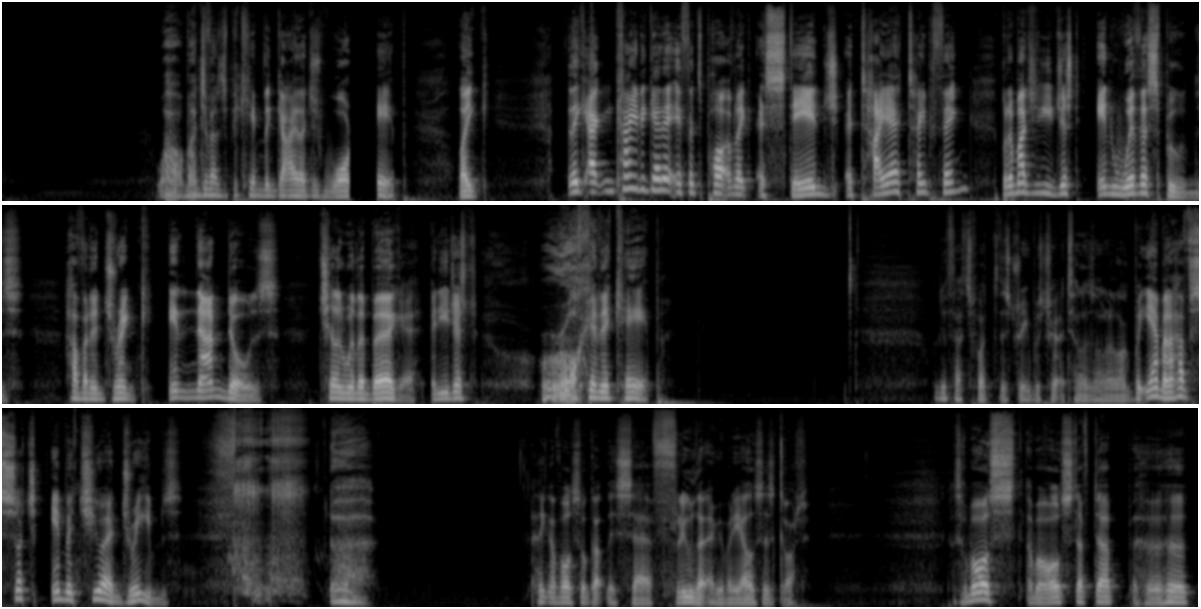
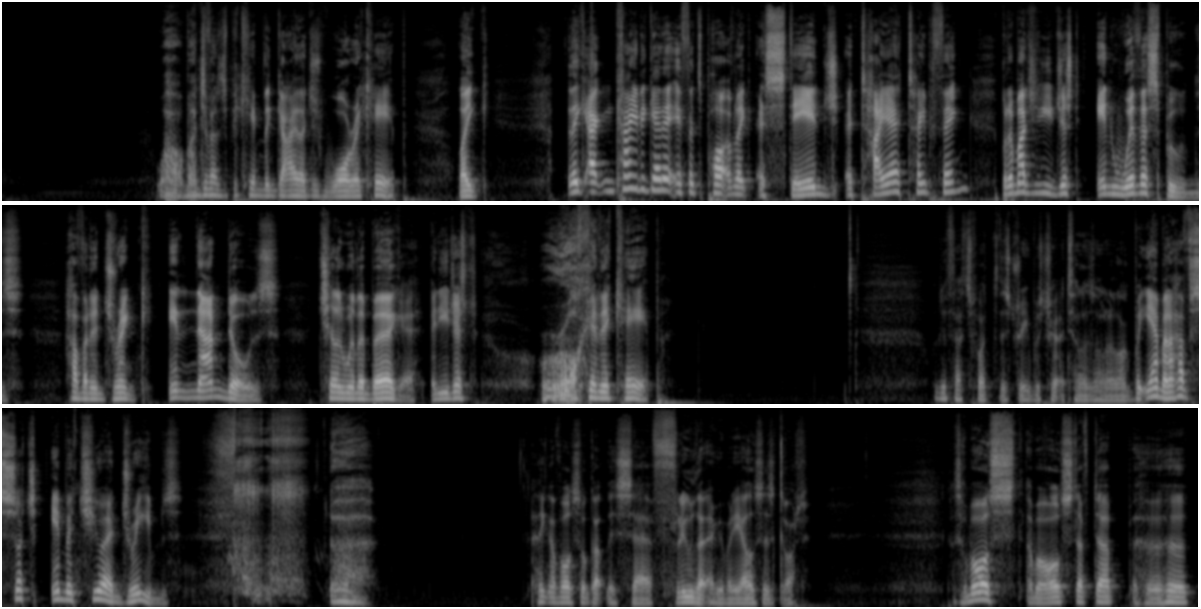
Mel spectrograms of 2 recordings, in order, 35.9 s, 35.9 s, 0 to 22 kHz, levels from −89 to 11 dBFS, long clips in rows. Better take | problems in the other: second | audio cutting out; at 3.5 s

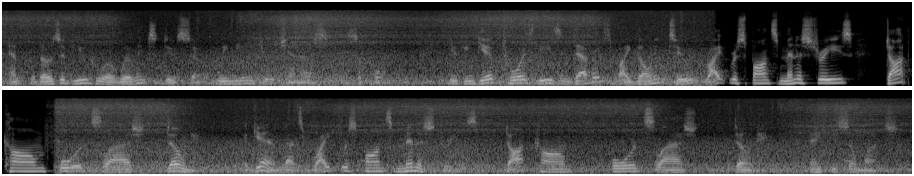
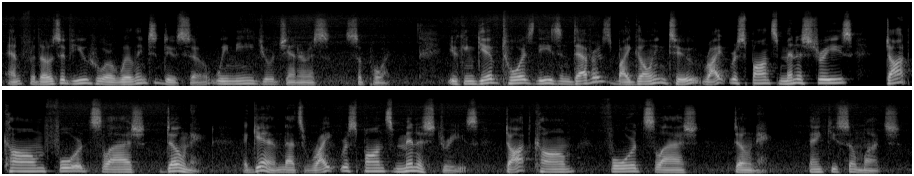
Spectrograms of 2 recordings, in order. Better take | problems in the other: second | hiss; loud; until 7 s and from 9.5 s on; 3 dB below the speech; faint in the second

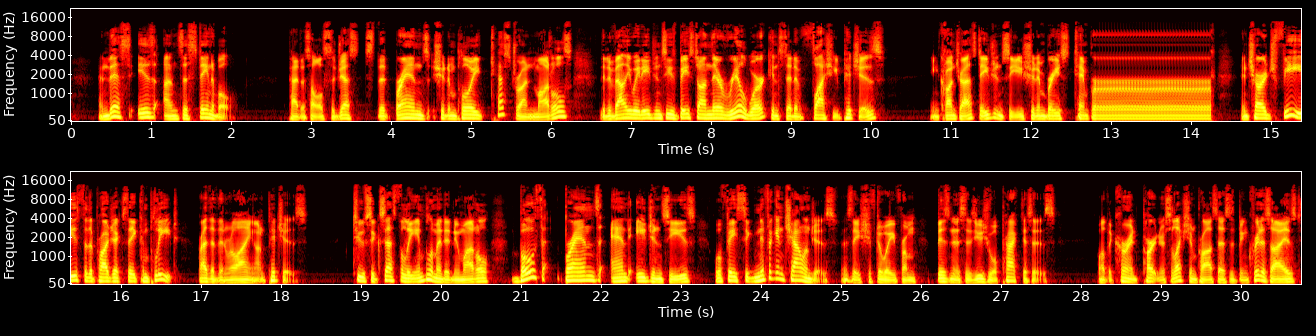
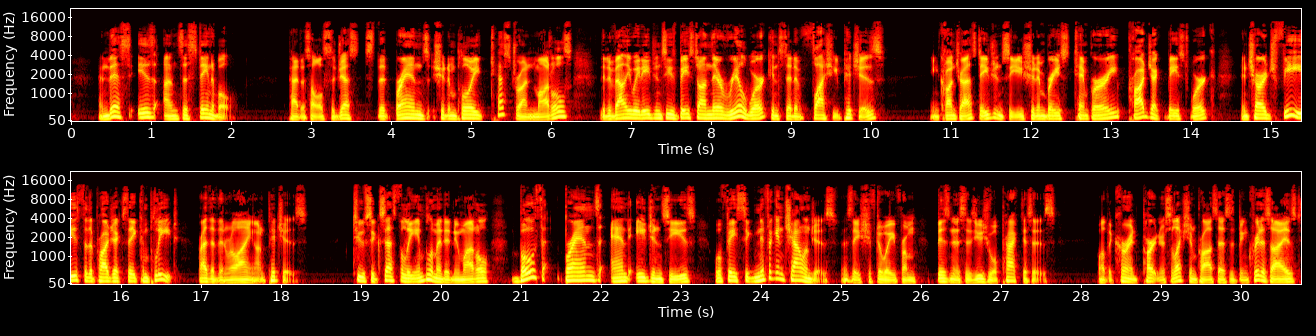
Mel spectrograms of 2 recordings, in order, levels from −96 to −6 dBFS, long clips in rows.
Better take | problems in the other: second | audio freezing; at 13 s for 1.5 s

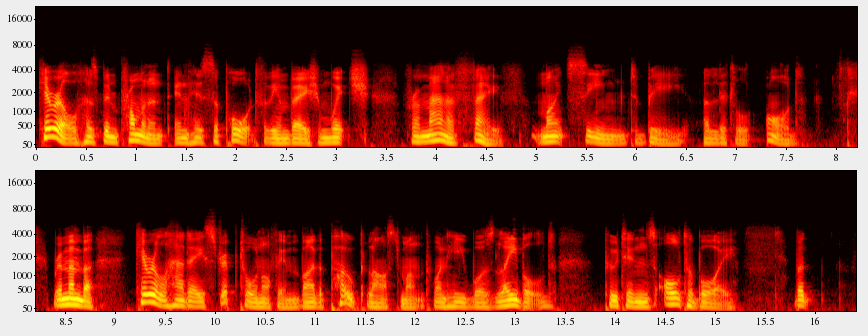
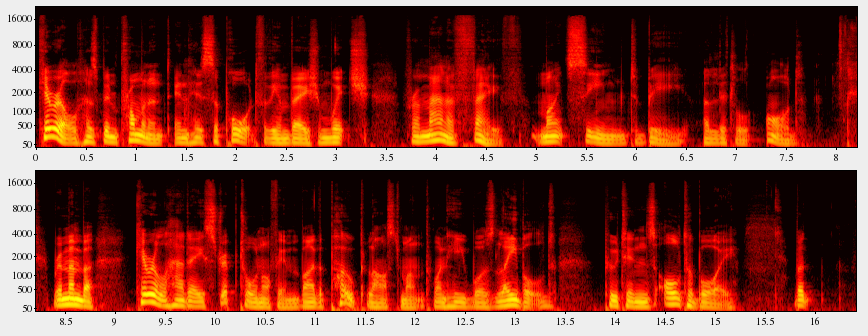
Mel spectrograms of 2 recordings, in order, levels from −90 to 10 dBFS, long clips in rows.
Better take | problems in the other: second | muffled; very slightly; fading above 4 kHz

